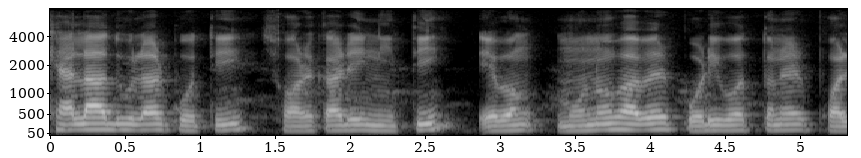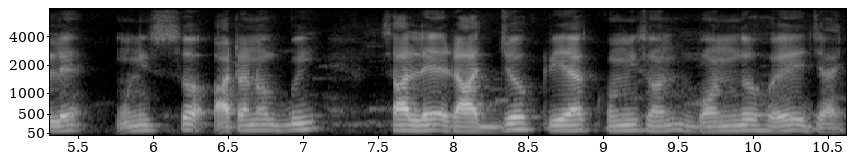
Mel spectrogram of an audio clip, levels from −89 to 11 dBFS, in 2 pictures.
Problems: continuous background conversations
